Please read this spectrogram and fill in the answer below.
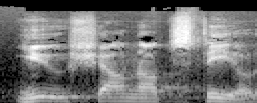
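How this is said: It sounds like a stern command.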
